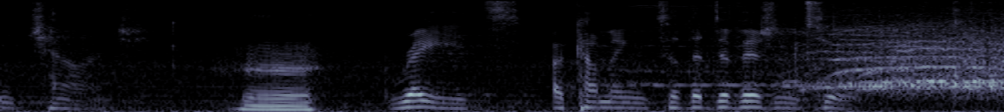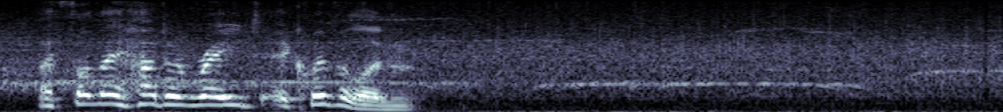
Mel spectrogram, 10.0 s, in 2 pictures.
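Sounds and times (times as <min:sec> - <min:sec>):
speech: 0:00.1 - 0:04.6, 0:05.2 - 0:07.3
crowd applause: 0:04.0 - 0:10.0.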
